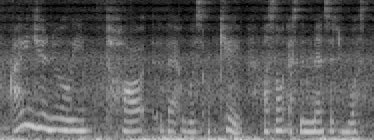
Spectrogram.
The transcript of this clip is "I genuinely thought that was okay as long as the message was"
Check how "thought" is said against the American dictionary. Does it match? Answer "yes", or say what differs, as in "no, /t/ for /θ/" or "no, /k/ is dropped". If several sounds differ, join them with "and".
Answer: no, /t/ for /θ/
